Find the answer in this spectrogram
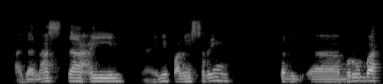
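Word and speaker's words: نستعين: Ada Al-Alamin, ada Nasta'in.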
